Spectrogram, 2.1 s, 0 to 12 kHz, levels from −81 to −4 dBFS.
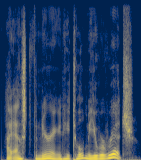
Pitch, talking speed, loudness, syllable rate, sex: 135 Hz, 285 wpm, -14 LUFS, 7.5 syllables/s, male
